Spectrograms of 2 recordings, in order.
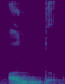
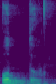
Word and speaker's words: অদ্য: বদ্য আশা করি আপনারা সকলে বিষয়টি বুঝতে পারছেন যে তাহলে কি যদি অ থাকে শব্দের সূরথে এবং এরপরে ব্যঞ্জনের সাথে যদি জফলা থাকে তাহলে অ এর উচ্চারণ ও এর মত হবে।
